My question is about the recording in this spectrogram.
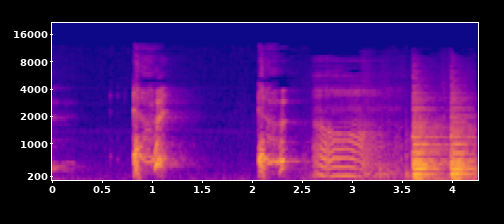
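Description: A couple of short coughs, a wavering voiced sound, then music starting near the end with strong pitched notes about twice a second.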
